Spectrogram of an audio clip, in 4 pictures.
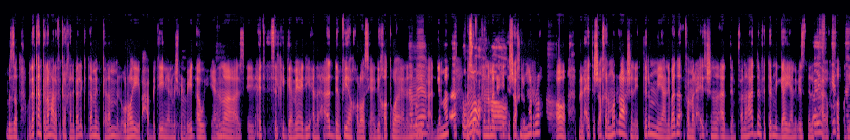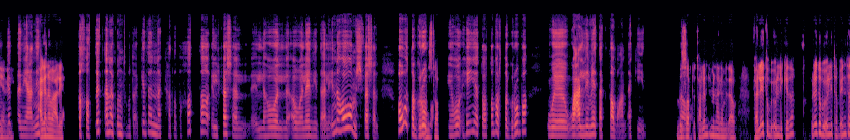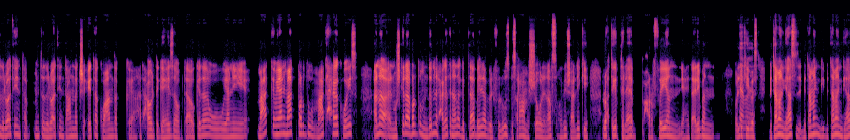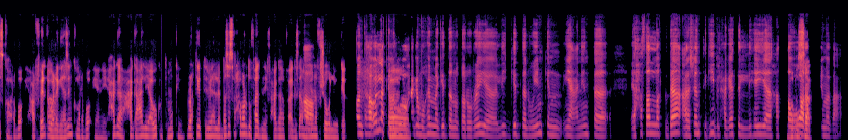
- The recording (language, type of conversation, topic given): Arabic, podcast, كيف أثّرت تجربة الفشل على طموحك؟
- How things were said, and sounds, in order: tapping; in English: "الterm"; in English: "الterm"; alarm; unintelligible speech; in English: "lap"; in English: "الlap"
